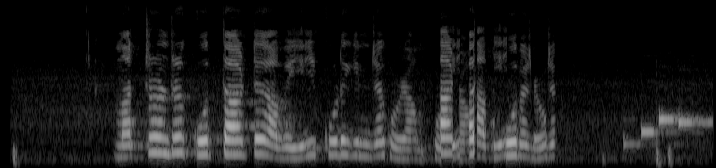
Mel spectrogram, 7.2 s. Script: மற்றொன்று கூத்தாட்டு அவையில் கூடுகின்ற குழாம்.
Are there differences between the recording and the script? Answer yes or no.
yes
